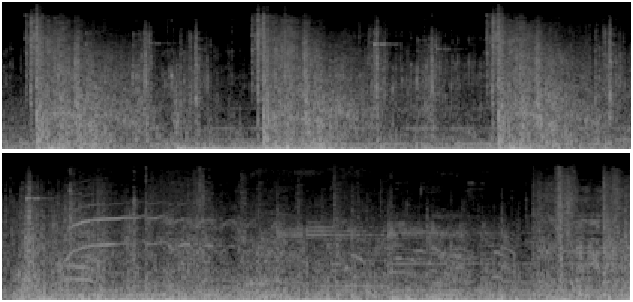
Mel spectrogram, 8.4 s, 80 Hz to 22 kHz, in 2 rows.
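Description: Horses whinny in Red Dead Redemption 2 after a coach robbery, their neighs rising out of a busy game soundscape of hoofbeats and distant gunfire, with voices talking over the scene.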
